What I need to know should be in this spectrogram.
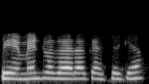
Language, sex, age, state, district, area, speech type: Hindi, female, 30-45, Uttar Pradesh, Sitapur, rural, conversation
